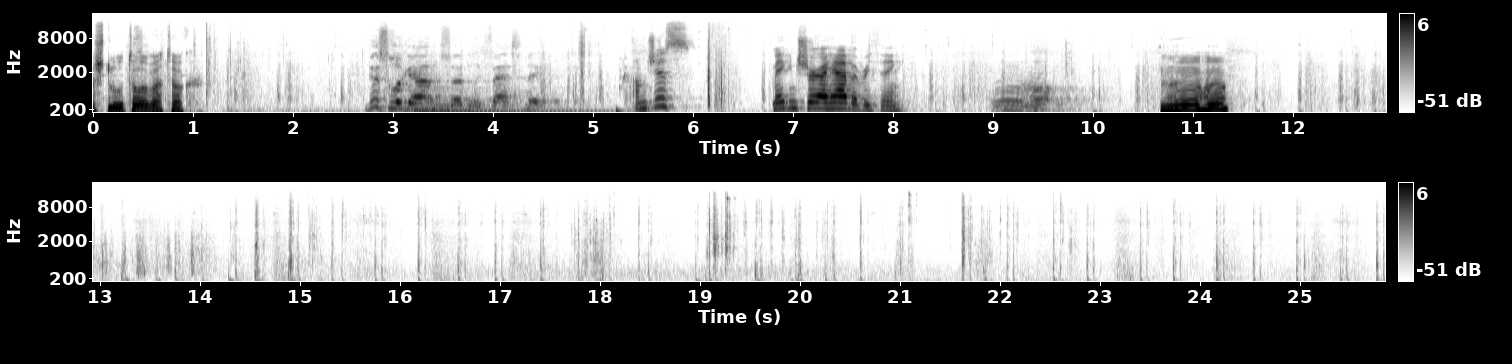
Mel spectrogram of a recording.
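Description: Footsteps tread on a wooden floor.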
